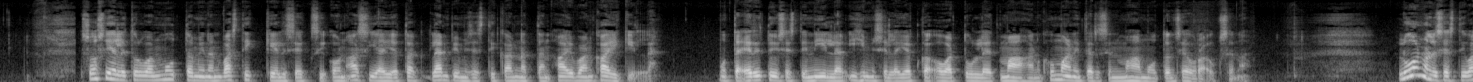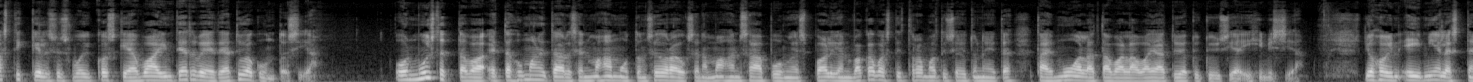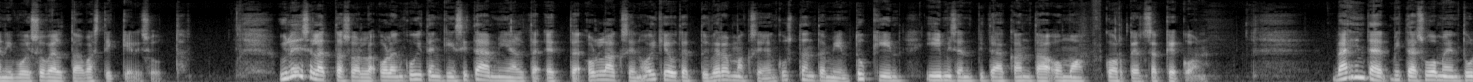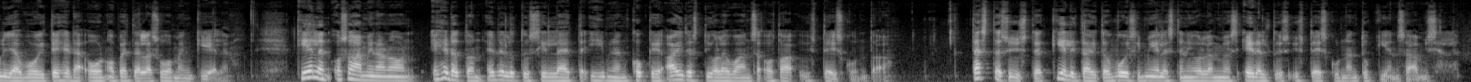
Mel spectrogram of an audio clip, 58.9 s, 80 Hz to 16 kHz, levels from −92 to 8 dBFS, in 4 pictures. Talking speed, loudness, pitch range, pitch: 105 wpm, -20 LUFS, 120-145 Hz, 130 Hz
